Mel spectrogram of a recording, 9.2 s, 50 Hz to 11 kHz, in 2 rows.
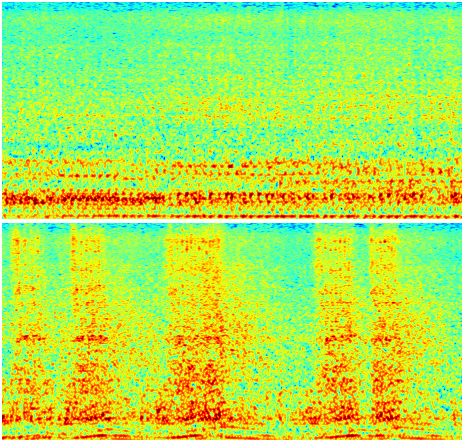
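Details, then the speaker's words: Ford F100 V8 returned to the road after sitting 9 years, with new spark plugs and plug wires: cold engine idling with no choke, steady and even, and throttle blips pick up cleanly; no smoke. "that's idling with no choke and it's not even warm yet it's not smoking hell yeah"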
